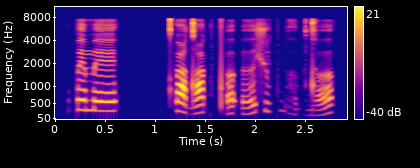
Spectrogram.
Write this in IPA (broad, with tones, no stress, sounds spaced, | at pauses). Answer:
p ɛ˥ m ɛ˥ | kʷʰ ɛ˥˩ dˤ əː˥ k pʼ ʌ˧ ʔ əː˩˥ ʃ y˩˥ k bʱ ʌ˩ k d ʌ˩˥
